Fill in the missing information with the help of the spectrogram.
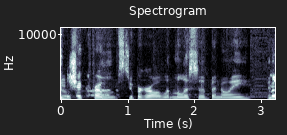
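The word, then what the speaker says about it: Benoist: Um, and in some of these classes I've had on Zoom, the chick from Supergirl, Melissa Benoi. Melissa Benwa. That's right. Benoa, however you pronounce it.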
